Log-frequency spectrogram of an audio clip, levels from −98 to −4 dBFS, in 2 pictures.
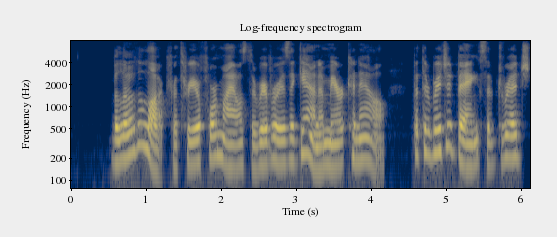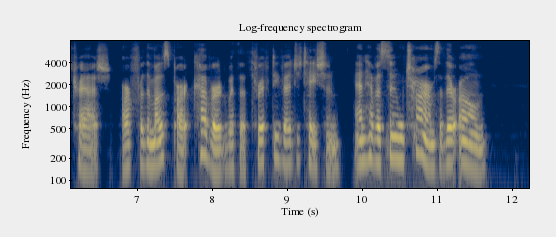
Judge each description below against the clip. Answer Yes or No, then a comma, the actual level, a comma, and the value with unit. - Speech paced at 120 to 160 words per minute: No, average, 190 wpm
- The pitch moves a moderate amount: Yes, average, 4.0 semitones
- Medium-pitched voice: Yes, medium, 180 Hz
